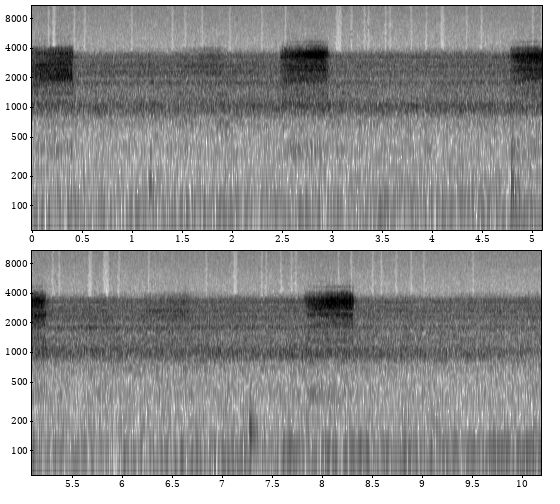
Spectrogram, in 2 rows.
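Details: Owl delivering a gopher to another owl at 8 PM on March 18, 2016; short, breathy, rasping screeches at irregular intervals, about four clear ones, beside a constant low droning background.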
